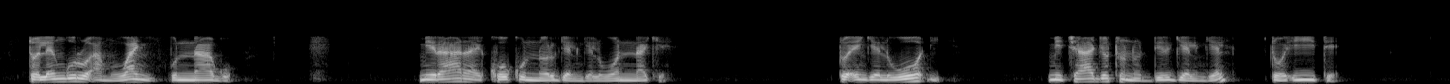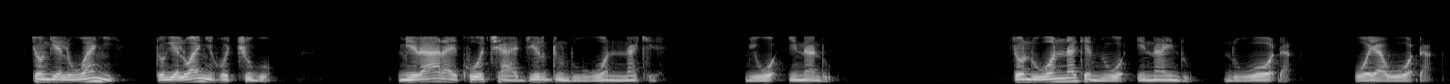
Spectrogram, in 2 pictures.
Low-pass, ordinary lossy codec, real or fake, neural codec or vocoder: 3.6 kHz; none; real; none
